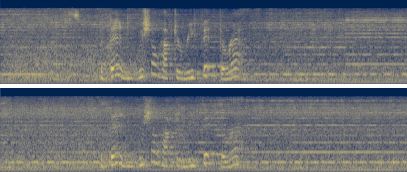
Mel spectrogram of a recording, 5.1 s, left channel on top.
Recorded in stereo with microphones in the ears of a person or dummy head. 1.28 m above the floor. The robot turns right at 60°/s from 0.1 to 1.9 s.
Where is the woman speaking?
30° left, 1.3 m; by 3.1 s 70° left, 1.3 m.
